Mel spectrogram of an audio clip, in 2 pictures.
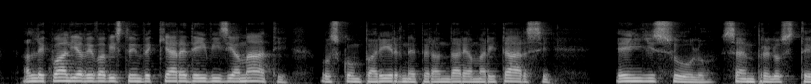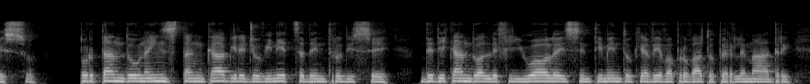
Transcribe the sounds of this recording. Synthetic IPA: alːekwaːliaveːvavist̪oiɱvekʲːjaːɾed̪ejviːziamaːt̪i | oskompaɾirnepeɾand̪aːɾeamːaɾit̪arsi | eʎːisoːlosɛmpɾelost̪esːo | port̪and̪ounainst̪aŋkaːbiled͡ʒovinet̪sːad̪ent̪ɾod̪ise | d̪ed̪ikand̪oalːefiʎːwɔːleilsent̪iment̪okeaveːvapɾovaːt̪operlemaːd̪ɾi

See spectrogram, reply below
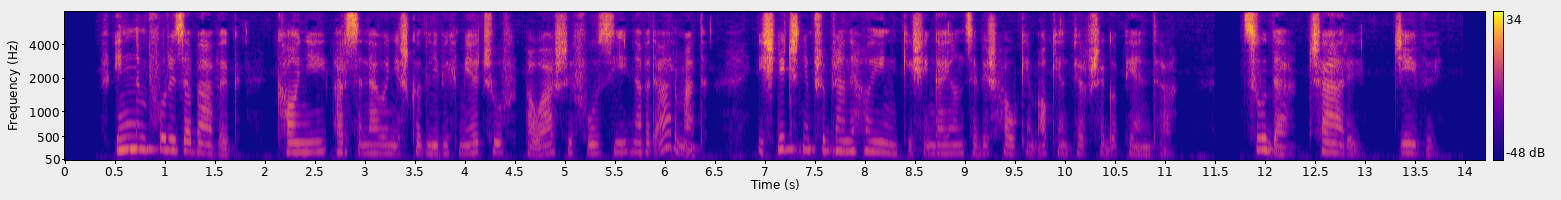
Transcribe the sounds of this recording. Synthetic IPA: v̥inːɘmfuɾɘzabavɛkʰːɔɲiʔaɾsɛnawɘɲɛʂkɔd̪lʲivɘxmʲjɛt͡ʂufpawaʂɘfuzʲjinavɛt̪aɾma̰t̪iɕlʲit͡ʂɲɛpʂɘbɾanɛxɔiŋkʲiɕɛŋɡajɔnt̪sɛvʲjɛʂxɔwkʲɛmʔɔkʲɛnpʲjɛɾfʂɛɡɔpʲjɛnt̪ɾa̰ | t̪sud̪at͡ʂaɾɘ | d͡ʑivɘ

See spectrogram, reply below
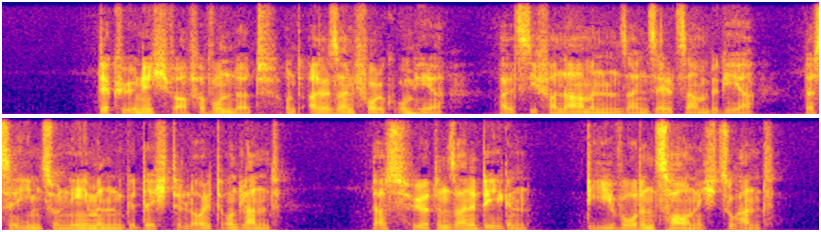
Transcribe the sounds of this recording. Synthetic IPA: d̥eːɐkʰøːnɪçv̥aːɐfɛɐvʊndɐtʊ̰ntʔalzaɪnfɔlkʰʊ̰mɦeːɐ | ʔalsz̥iːfɛɐnaːmənzaɪnzɛltz̥aːmbəɡeːɐ | d̥aseːɐʔiːmt͡suneːmənɡədɛçtʰəlɔʏtʰʊntlant | d̥ashøːɐtənzaɪnədeːɡən | d̥iːvʊɐdn̩t͡sɔɐnɪ̰çt͡suɐɦa̰nt

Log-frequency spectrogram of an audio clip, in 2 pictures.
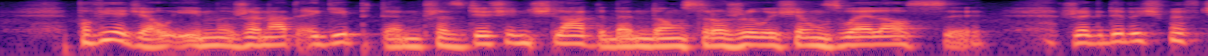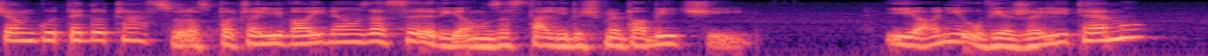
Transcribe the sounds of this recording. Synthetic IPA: pɔvʲjed͡ʑa̰wḭmʐɛnad̪ɛ̰ɡʲipt̪ɛmpʂɛzd͡ʑeɕeɲt͡ɕlad̪bɛ̰nd̪ɔ̃w̃st̪ɾɔʐɘwɘɕɛw̃zwɛlɔsɘ̰ | ʐ̥ɛɡd̪ɘbɘɕmɘft͡ɕɔ̃ŋɡut̪ɛɡɔt͡ʂasuɾɔ̰spɔt͡ʂɛlʲivɔjnɛ̃w̃zasɘɾjɔ̰̃w̃zɔst̪alʲibɘɕmɘpɔbʲit͡ɕḭ | iɔɲiuvʲjɛʐɘlʲit̪ɛmu

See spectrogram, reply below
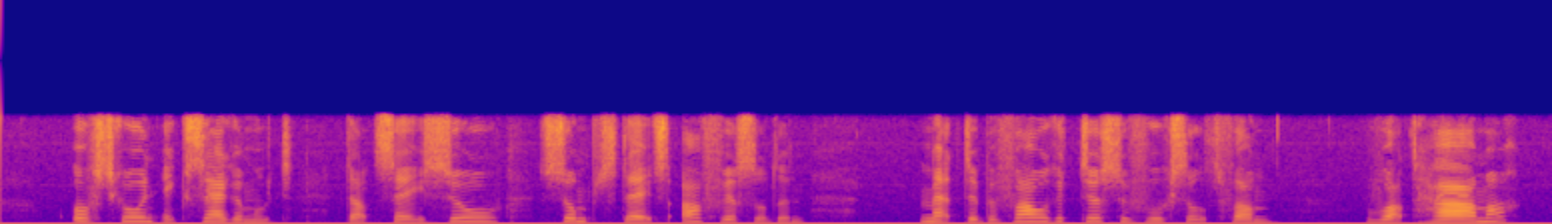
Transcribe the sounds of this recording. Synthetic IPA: ɔfsxoːnɪksɛɣənmut | d̥ɑtsɛjz̥oː | sɔmpstɛjtsʔɑfʋɪsəlˠdən | mɛt̚d̥əbəvɑlˠəɣətɵsəvutsəlˠsfɑn | ʋɑtɦaːməɹ

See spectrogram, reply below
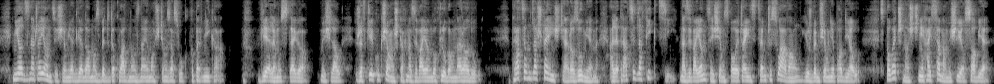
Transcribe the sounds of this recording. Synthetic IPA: ɲɛɔd̪znat͡ʂajɔnt̪sɘɕɛ̃jaɡvʲjad̪ɔmɔzbɘd̪ːɔkwad̪nɔ̃w̃znajɔmɔɕt͡ɕɔ̃w̃zaswukːɔpɛɾɲika̰ | vʲjɛlɛmust̪ɛɡɔ̰ | mɘɕlawʐɛfkʲilkukɕɔ̃w̃ʂkaxnazɘvajɔ̃w̃ɡɔxlubɔ̃w̃naɾɔd̪u | pɾat̪sɛ̃w̃d̪laʂt͡ʂɛ̃w̃ɕt͡ɕa̰ɾɔzumʲjɛmʔa̰lɛpɾat̪sɘd̪lafʲikt̪sʲjḭnazɘvajɔnt̪sɛjɕɛw̃spɔwɛt͡ʂɛj̃st̪fɛmt͡ʂɘswavɔ̃w̃juʐbɘmɕɛw̃ɲɛpɔd̪ja̰w | spɔwɛt͡ʂnɔɕt͡ɕɲɛxajsamamɘɕlʲiɔsɔbʲjɛ̰

